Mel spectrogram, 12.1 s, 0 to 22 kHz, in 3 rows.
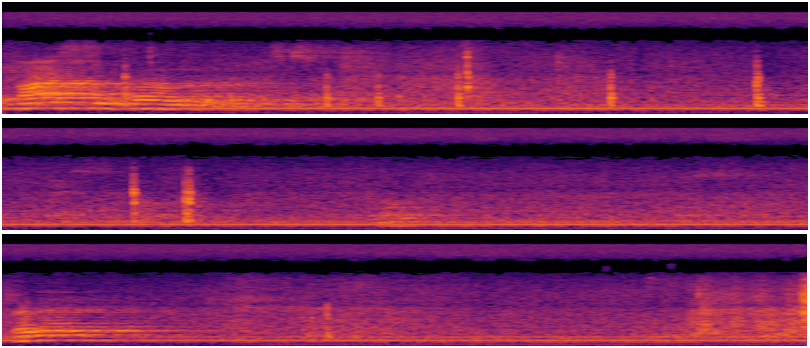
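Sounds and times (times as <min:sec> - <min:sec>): film soundtrack hum and hiss: 0:00.0 - 0:12.0.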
